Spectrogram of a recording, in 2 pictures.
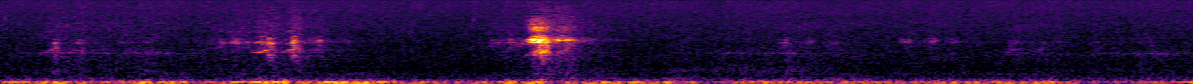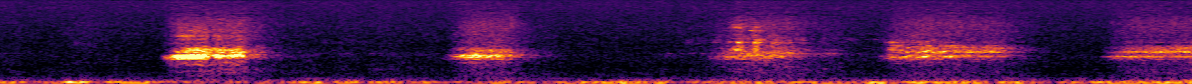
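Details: Carrion crow family in the wild: a few soft, faint calls early on, then a run of five hoarse, nasal caws from about seven seconds onward, spaced one to two seconds apart, over low rumble.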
